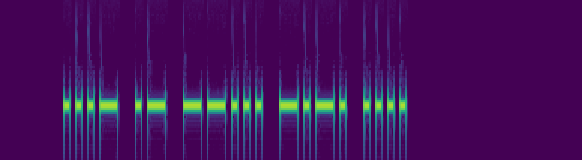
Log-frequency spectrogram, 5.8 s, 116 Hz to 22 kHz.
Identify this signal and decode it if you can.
Morse code, heard as a keyed tone, about 20 wpm, 700 Hz. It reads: VA7CH
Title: DXCC-100 Call Signs - 5 Characters - Repeated 2x - 20wpm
